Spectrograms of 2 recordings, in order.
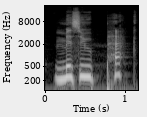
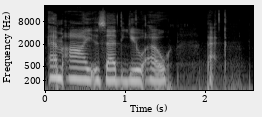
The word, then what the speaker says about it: Mizuo Peck: And she's played by Mizu Peck. I might have said her first name wrong. Mizuo Peck.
